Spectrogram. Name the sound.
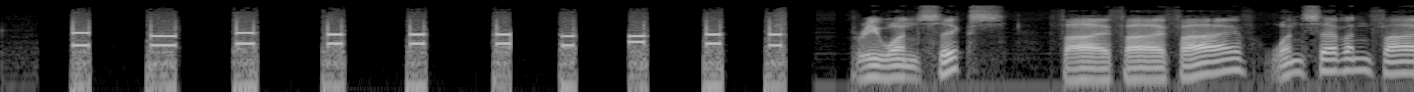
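telephone touch-tone dialing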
